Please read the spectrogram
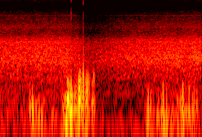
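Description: Wind buffeting the microphone in two low rumbling gusts, the stronger about half a second in and a weaker one near the end, over a steady outdoor hiss.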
